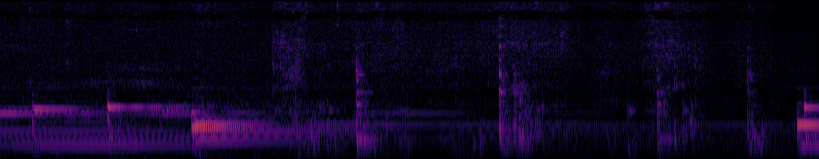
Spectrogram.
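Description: Chunks of raw pumpkin tipped into a pot of onion and carrot frying in butter, landing with a few irregular soft knocks over a faint sizzle. Soft piano music plays over the first second or so, then fades.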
